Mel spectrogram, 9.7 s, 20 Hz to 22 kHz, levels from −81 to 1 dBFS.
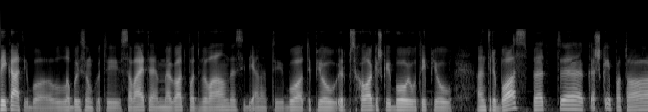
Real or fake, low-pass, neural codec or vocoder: real; 7.2 kHz; none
